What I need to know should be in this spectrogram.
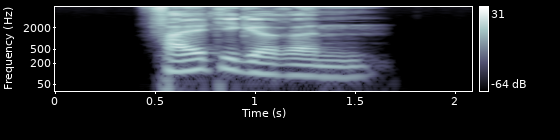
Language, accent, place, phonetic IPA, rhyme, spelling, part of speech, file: German, Germany, Berlin, [ˈfaltɪɡəʁəm], -altɪɡəʁəm, faltigerem, adjective, De-faltigerem.ogg
- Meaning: strong dative masculine/neuter singular comparative degree of faltig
